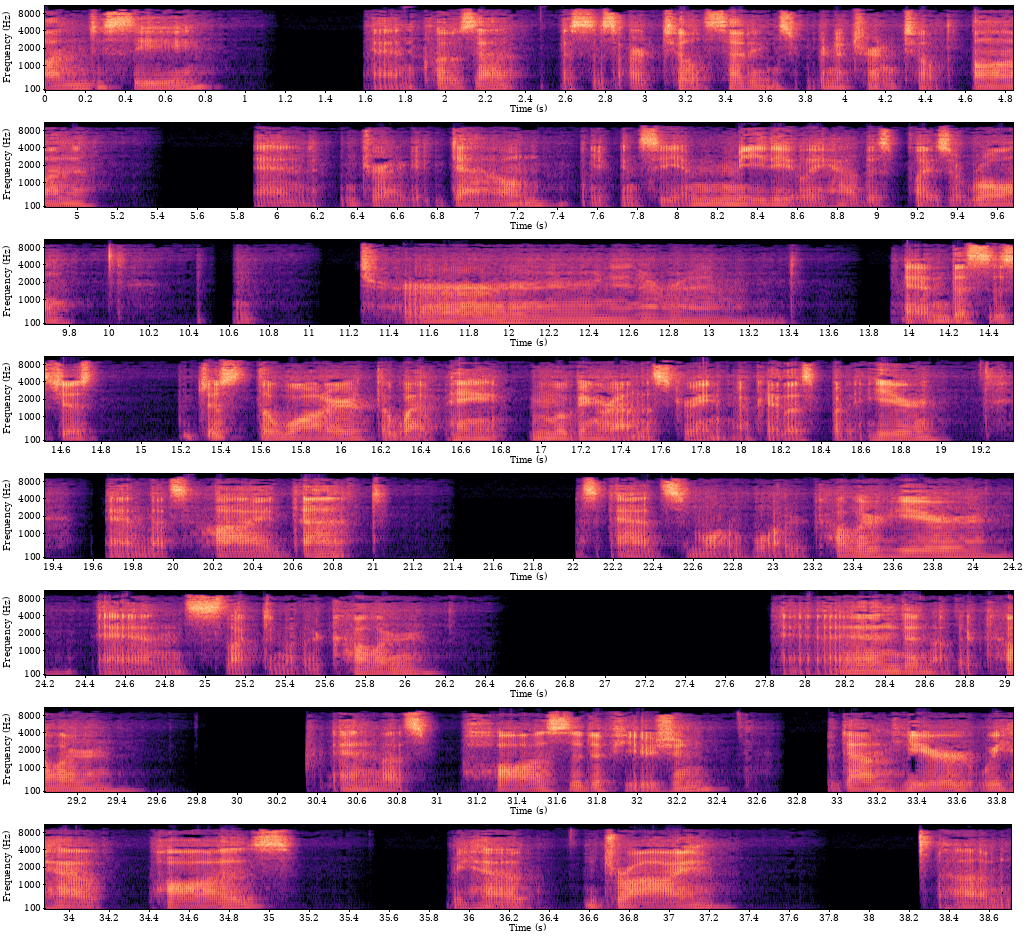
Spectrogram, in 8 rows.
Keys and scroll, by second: 1.7 F12, 2.3 ctrl+l, 19.9 ctrl+l, 31.3 d.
